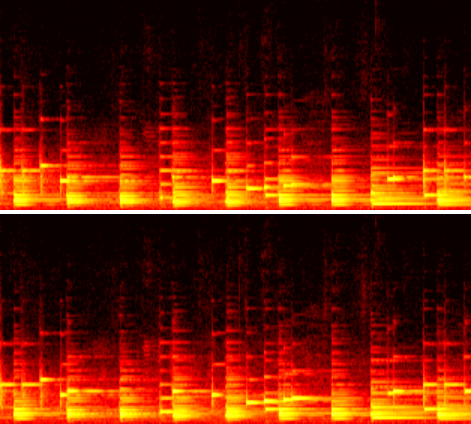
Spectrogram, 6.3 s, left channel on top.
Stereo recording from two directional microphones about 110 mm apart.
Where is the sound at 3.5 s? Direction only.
20° left (ahead or behind).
